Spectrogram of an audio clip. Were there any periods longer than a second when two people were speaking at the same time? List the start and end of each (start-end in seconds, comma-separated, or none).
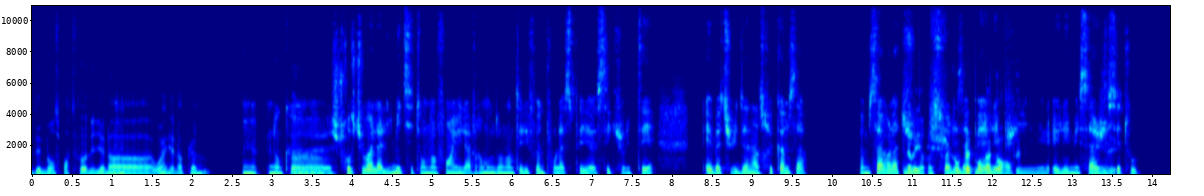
10.9-12.4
